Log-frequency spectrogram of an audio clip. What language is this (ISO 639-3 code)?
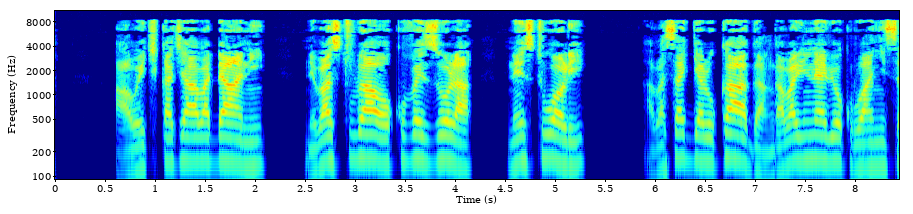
lug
